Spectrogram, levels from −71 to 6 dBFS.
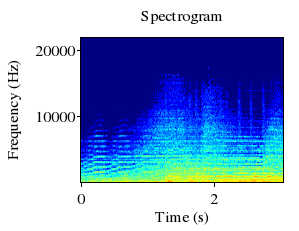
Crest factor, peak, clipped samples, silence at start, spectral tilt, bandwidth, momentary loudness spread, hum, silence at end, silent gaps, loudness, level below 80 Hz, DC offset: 16 dB; -4 dBFS; under 0.1%; 0 s; -5.5 dB/octave; 16 kHz; 9 LU; none; 0 s; none; -20 LUFS; -44 dBFS; under 0.1%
